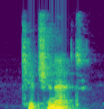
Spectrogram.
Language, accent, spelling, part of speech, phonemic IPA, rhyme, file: English, Southern England, kitchenette, noun, /ˌkɪt͡ʃəˈnɛt/, -ɛt, LL-Q1860 (eng)-kitchenette.wav
- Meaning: A small kitchen or area for preparing food, often just a part of a room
